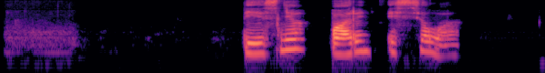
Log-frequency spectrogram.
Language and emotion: Russian, neutral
